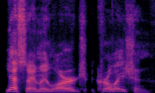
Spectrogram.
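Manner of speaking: ordinary talk, nothing marked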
